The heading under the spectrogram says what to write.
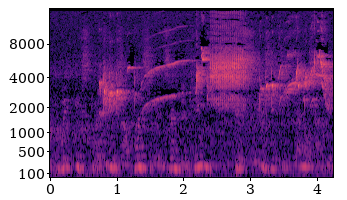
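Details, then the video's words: A goldfinch mule (goldfinch × canary hybrid) sings a bright, fast, twittering song of high tinkling notes, buzzy trills and sweeping whistles over a soft, low pulsing hum. "Canélite et mégélite envoyai les commentaire mullet chardonneret"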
